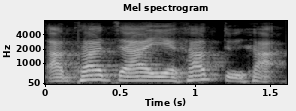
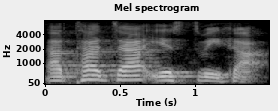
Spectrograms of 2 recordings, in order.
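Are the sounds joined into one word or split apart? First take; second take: split; joined. First: The words are split, ending yaha before tviha. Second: The words are joined smoothly as yastviha. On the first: The speaker calls it wrong. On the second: The speaker calls it right.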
